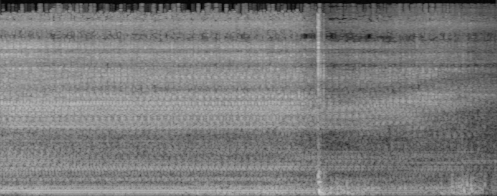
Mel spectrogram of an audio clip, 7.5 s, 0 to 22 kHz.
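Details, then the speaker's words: DX63 six-and-a-half-ton digger diesel finally started after persistent no-start trouble, with an AdBlue fault returning: steady, even idle with smooth low rumble, no knocks or misses, then winds down cleanly. "got it going am I glad to hear that engine going"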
